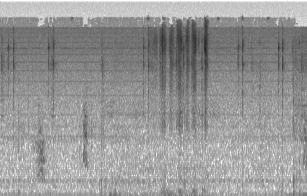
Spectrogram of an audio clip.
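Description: Soft clicks sound as items are moved between slots.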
